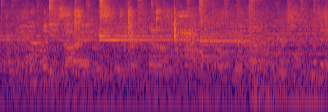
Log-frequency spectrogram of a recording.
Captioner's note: crowd chatters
